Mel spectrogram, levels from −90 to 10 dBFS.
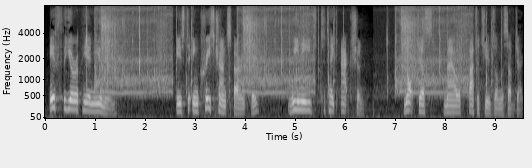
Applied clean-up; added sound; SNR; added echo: none; Camera; 4 dB; none.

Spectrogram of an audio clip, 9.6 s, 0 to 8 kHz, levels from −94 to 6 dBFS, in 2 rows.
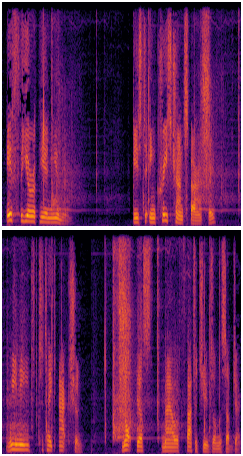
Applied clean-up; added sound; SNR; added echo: neural mask model RNNoise.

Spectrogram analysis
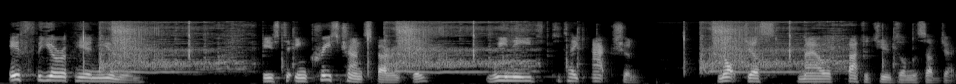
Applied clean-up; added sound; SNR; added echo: classical method log-MMSE.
